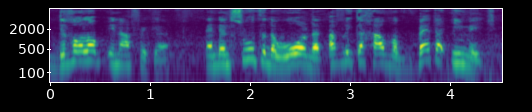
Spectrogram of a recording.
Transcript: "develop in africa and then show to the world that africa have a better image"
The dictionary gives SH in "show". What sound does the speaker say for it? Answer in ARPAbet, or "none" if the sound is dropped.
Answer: S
